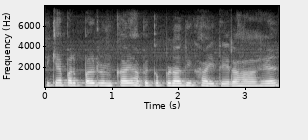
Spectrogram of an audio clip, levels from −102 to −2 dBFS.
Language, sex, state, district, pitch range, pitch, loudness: Hindi, female, Haryana, Jhajjar, 205-215 Hz, 215 Hz, -16 LUFS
